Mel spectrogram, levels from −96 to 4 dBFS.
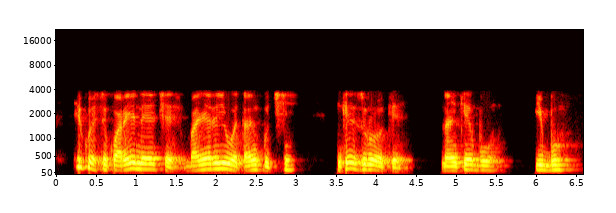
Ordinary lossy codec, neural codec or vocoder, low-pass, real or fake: Opus, 32 kbps; none; 3.6 kHz; real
